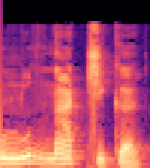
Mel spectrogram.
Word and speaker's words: lunática: Palavras proparoxítonas, gente, é quando a antepenúltima sílaba da palavra é tônica. Por exemplo, uma palavra como lunática.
